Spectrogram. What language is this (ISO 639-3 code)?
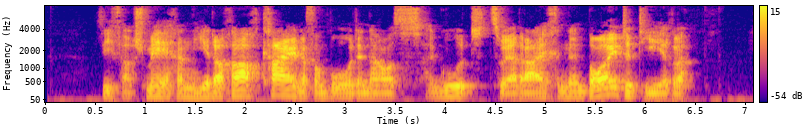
deu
